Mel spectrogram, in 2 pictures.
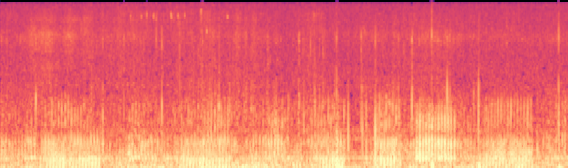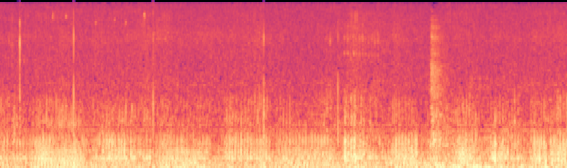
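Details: Purring kitten Chase from Starlight Farm, looking to nurse; a low rumble that swells and eases in quick regular pulses, broken by brief rustles and light taps.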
